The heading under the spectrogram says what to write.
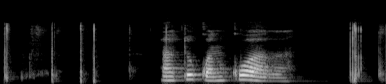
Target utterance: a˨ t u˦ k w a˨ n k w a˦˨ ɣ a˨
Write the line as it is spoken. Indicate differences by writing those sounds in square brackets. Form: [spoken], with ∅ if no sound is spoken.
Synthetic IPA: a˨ t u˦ k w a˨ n k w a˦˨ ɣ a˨

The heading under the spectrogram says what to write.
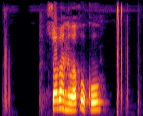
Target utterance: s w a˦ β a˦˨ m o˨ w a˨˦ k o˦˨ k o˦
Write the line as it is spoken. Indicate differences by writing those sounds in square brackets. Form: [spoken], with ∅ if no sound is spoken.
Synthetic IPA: s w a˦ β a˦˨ [n] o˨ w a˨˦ k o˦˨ k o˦

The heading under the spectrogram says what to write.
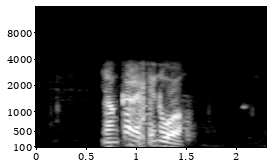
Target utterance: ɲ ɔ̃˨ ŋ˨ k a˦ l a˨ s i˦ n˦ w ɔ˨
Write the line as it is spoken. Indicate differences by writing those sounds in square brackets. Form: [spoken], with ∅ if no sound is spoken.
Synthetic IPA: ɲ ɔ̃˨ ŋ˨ k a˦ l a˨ s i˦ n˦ w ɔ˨

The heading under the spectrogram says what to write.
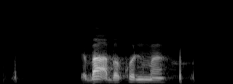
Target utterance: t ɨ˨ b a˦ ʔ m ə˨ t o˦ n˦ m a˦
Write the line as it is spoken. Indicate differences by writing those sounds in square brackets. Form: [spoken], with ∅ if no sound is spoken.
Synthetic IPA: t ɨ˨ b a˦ ʔ [b] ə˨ [k] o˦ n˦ m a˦

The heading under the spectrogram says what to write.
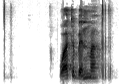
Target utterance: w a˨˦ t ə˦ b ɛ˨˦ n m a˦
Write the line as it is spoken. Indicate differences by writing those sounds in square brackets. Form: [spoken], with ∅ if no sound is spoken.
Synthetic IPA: w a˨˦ t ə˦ b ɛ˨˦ n m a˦

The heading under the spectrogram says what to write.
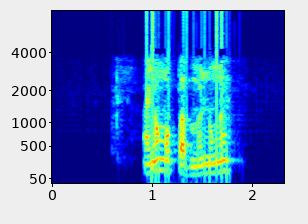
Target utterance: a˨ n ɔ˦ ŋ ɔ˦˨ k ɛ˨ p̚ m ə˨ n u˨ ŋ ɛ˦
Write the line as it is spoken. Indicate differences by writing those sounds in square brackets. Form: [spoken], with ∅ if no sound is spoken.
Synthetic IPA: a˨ [ɲ] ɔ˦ ŋ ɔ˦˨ [p] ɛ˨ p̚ m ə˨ n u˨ ŋ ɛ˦

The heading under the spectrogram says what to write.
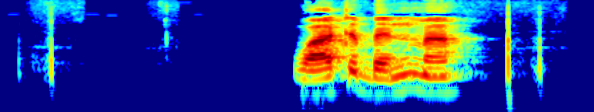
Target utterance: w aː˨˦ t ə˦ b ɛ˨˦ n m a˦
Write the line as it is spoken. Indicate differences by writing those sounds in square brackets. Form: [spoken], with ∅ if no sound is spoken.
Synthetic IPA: w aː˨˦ t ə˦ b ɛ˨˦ n m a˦

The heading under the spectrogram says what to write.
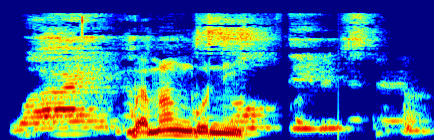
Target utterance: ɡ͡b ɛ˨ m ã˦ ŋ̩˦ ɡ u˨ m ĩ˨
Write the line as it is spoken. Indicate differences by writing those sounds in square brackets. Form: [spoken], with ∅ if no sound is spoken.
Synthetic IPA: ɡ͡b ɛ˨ m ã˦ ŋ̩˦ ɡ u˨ [n] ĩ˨

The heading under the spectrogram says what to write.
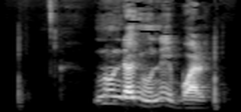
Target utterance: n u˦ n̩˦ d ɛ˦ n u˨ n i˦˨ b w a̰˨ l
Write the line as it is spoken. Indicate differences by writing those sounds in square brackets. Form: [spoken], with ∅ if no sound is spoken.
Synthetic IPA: n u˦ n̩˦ d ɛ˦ [ɲ] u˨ n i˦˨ b w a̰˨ l

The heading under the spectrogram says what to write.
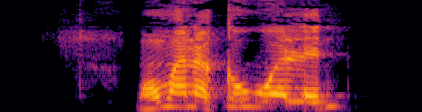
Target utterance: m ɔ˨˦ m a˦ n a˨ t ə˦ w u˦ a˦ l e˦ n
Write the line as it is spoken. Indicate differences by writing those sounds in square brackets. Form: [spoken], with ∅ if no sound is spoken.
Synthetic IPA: m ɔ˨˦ m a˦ n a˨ [k] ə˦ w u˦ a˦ l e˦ n

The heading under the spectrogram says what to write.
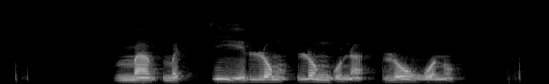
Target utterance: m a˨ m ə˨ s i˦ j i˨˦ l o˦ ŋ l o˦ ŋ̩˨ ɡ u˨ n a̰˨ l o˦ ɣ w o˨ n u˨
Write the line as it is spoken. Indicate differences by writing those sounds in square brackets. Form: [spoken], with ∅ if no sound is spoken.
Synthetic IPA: m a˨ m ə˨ [t] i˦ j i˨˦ l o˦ ŋ l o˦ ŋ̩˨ ɡ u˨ n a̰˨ l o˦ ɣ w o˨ n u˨

